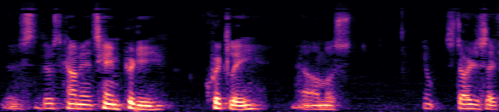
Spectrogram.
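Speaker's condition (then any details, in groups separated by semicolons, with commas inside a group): Parkinson's; may stumble over words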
